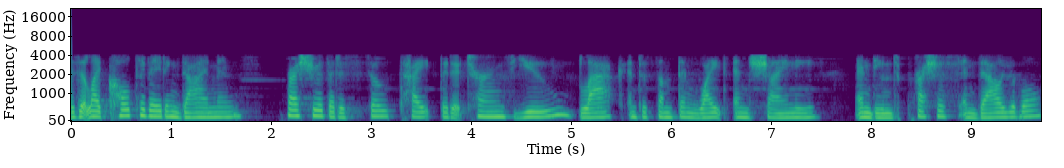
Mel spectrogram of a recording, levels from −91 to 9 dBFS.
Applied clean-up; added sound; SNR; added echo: neural mask model DeepFilterNet 3.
